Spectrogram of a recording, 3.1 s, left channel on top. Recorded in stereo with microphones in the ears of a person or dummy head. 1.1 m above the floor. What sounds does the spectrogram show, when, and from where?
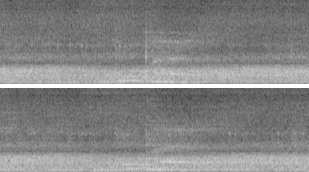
0.0 s an insect: 70° left (ahead or behind), 1.1 m
1.2 s a child speaking: 70° left (ahead or behind), 1.4 m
